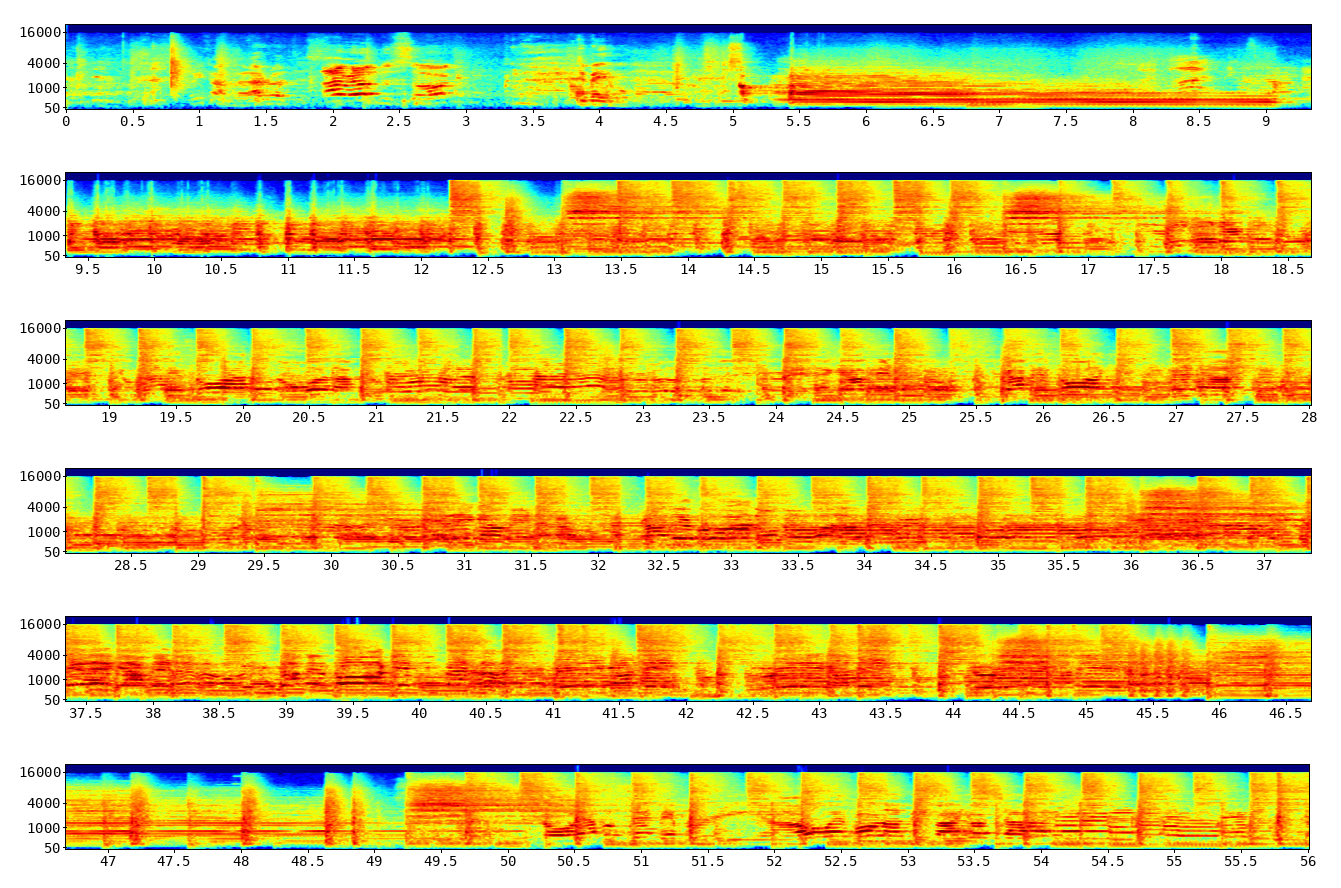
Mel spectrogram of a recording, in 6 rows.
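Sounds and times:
blues rock band playing: 5.0s - 56.0s.

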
